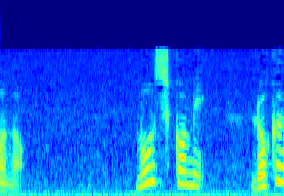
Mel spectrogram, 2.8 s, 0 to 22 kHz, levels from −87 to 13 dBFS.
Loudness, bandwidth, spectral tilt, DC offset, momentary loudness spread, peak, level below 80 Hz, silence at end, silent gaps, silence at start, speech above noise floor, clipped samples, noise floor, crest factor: -27 LUFS; 8 kHz; -3.5 dB/octave; under 0.1%; 24 LU; -8 dBFS; -50 dBFS; 0 s; none; 0 s; 22 dB; under 0.1%; -48 dBFS; 20 dB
